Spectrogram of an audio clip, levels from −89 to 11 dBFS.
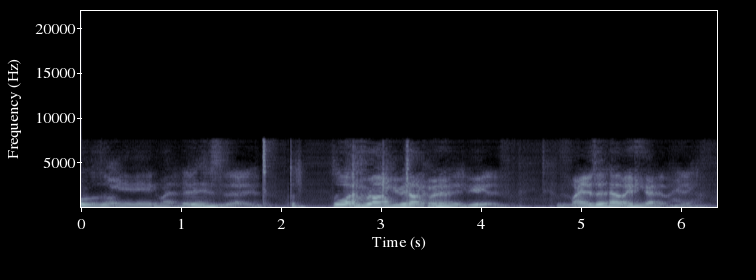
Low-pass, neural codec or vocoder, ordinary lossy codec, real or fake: none; codec, 16 kHz, 0.5 kbps, FreqCodec, larger model; none; fake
